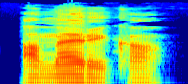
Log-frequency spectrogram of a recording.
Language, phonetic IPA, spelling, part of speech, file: Polish, [ãˈmɛrɨka], Ameryka, proper noun, Pl-Ameryka.ogg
